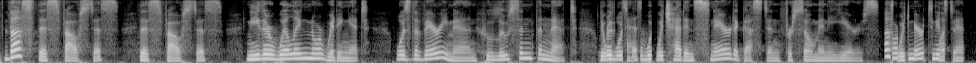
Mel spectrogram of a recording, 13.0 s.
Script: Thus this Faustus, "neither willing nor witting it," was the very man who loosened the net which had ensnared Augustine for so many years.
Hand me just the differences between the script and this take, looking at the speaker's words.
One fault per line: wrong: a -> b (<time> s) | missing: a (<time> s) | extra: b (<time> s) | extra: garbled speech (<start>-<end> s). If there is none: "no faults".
extra: this Faustus (1.8 s)
extra: garbled speech (8.0-8.7 s)
extra: garbled speech (11.8-12.9 s)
